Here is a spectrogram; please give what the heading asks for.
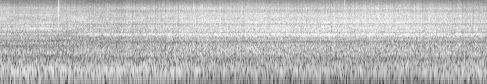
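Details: Saab heater blower motor after ice jamming it was cleared: steady even rush of air with no scraping or ticking, blower spinning freely and sounding healthy.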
